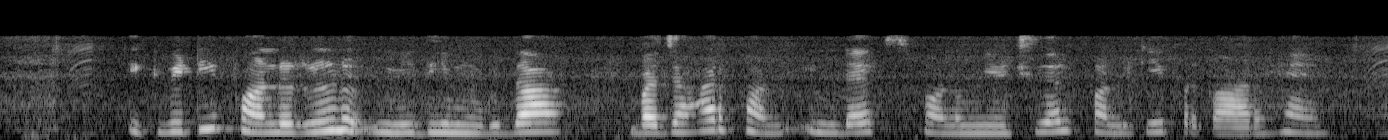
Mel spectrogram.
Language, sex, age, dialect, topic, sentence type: Hindi, female, 36-40, Hindustani Malvi Khadi Boli, banking, statement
